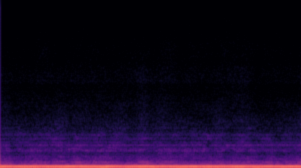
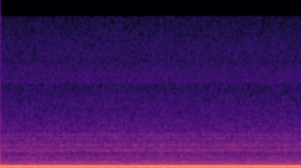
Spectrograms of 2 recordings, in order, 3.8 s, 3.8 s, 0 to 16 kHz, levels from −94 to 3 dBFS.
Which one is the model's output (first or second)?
first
